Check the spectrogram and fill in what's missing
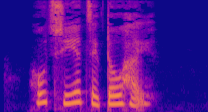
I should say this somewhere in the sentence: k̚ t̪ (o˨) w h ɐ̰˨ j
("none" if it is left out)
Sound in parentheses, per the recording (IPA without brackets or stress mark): o˥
